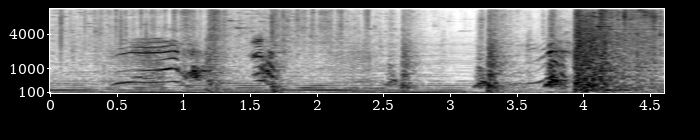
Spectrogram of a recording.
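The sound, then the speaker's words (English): A desk chair repeatedly smashes computer equipment: four or five loud crashing, shattering blows about a second apart, over a steady electrical hum with brief high warbling whines. “Lisette briefly regretted being unable to damage his system in a more subtle way than complete destruction, but then picked up one of the desk chairs and proceeded to smash all of the equipment she saw.”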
